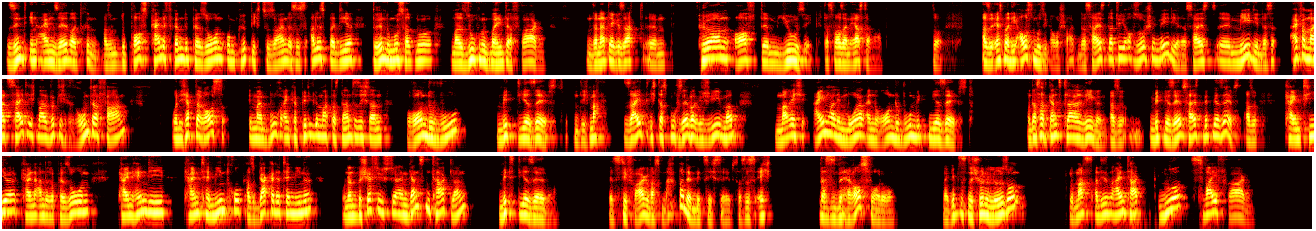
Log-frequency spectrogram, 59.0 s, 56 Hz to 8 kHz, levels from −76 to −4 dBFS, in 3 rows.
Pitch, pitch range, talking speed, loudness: 150 Hz, 130-175 Hz, 180 wpm, -18 LUFS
